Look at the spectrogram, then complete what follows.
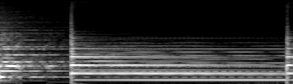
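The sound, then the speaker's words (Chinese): Deep church bells toll twice, about three seconds apart, each strike leaving a loud, rich, humming resonance that rings on between them. No voices are present. “教堂的钟声震醒了雷神父的美梦”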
